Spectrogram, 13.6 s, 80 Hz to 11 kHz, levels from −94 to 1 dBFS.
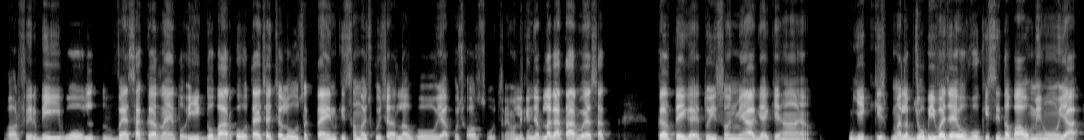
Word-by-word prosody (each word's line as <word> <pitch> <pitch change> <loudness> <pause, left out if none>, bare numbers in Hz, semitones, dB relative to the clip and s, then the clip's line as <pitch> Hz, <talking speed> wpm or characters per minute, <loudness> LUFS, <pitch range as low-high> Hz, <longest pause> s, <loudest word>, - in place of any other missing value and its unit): और 120 - -4
फ़िर 120 0 -4
भी 150 +5 +1
वो 155 0 -1
ल 135 -4 -5
वैसा 125 0 +1
कर 150 - +3
रहे 150 0 -2
हैं 150 - -3
तो 155 - -6
1-2 125 +6 -1
बार 155 0 +3
को 150 - +1
होता 150 0 +1
है 140 - +3
अच्छा 140 - 0
चलो 135 +1 -1
हो 135 - 0
सकता 130 - -2
है 130 - +5
इनकी 125 +1 -3
समझ 125 -1 -3
कुछ 125 -2 -5
अलग 110 -1 -2
हो 110 0 -4
या 105 -1 0
कुछ 115 +1 -13
और 110 - -3
सोच 110 - -16
रहे - - -12
हों - - -5
लेक़िन 195 0 -3
जब 185 -2 0
लगातार 165 -1 +3
वो 155 - 0
ऐसा 145 0 0 0.7
करते 145 +1 +4
गए - - +1
तो 145 - -4
ये 135 - +2
समझ 135 -1 -3
में 130 0 0
आ 120 - +5
गया 120 +1 -1
कि 120 +1 -4
हाँ, 120 -1 -5 0.5
ये 140 +1 0
किस 160 +5 -5
मतलब 145 -1 +2
जो 165 +2 +4
भी 190 +1 +5
वज़ह 160 -3 +6
हो 155 - +6
वो 145 +2 0
किसी 145 0 -3
दबाव 125 -2 +3
में 125 -1 0
हो 125 0 -1
या 120 -1 +3
135 Hz, 260 wpm, -24 LUFS, 125-150 Hz, 0.7 s, वज़ह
